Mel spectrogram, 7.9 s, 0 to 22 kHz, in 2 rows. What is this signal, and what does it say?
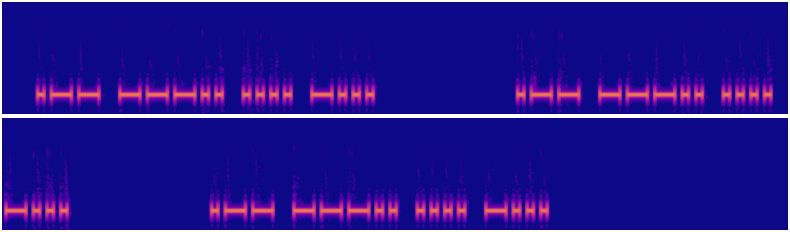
Morse code, heard as a keyed tone, about 36 wpm, 700 Hz. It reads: W8HB W8HB W8HB
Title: USA Call Signs - 4 Characters - Repeated 3x - 35wpm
